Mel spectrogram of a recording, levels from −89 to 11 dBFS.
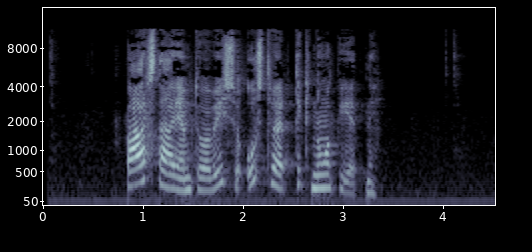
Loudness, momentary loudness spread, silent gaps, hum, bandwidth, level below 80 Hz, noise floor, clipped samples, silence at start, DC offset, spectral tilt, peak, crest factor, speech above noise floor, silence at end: -19 LUFS; 19 LU; none; none; 11.5 kHz; -62 dBFS; -64 dBFS; under 0.1%; 0.85 s; under 0.1%; -1 dB/octave; -2 dBFS; 22 dB; 44 dB; 1.2 s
